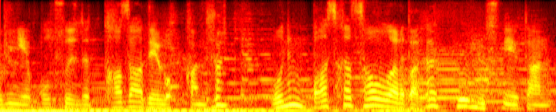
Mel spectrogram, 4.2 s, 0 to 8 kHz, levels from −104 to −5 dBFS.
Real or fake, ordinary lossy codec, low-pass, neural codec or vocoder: fake; none; none; codec, 16 kHz, 2 kbps, X-Codec, HuBERT features, trained on general audio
